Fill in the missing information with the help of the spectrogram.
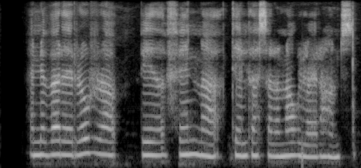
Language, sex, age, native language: Icelandic, female, 12, Icelandic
